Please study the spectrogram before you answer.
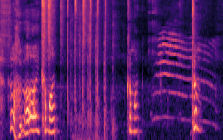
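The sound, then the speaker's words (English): A kitten gives a thin meow that rises in pitch, between stretches of a person talking to it. Light clicking and rustling fill the gaps. “Yeah, you're a good kitty. He's got sharp claws.”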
